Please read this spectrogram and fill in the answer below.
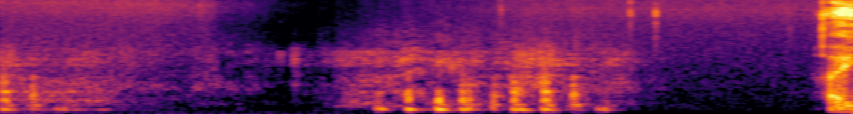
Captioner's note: low rumble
